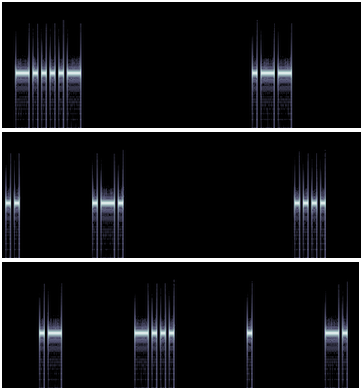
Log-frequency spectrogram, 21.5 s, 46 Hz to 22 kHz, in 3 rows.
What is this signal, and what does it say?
Morse code, heard as a keyed tone, about 14 wpm, spaced as for 5 wpm, 680 Hz. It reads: - WIR HABEN
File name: Morsekurs / Witze / Witz 17. August 2021, 25 F70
